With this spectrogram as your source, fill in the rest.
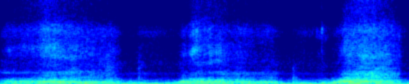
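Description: A small piece of white Ivory bar soap is held in the hand and shaved with a pocket knife. Soft, rasping scrapes come in repeated strokes, each with a low, hollow tone and a faint, bright hiss of the blade cutting through the soap.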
